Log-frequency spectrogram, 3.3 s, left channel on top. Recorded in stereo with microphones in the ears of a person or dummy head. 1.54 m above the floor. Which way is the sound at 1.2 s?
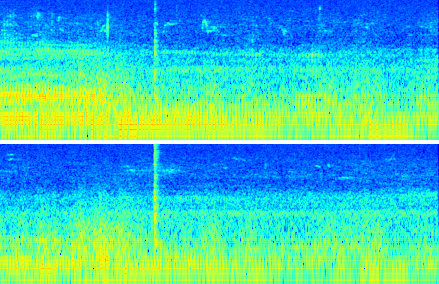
45° right (ahead or behind).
